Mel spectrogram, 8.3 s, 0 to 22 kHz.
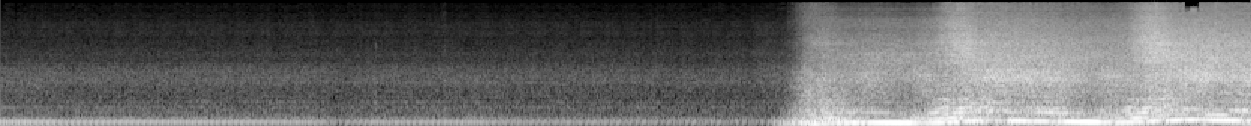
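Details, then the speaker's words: Mitsubishi Lancer 1.6 running on petrol, with LPG also fitted and misfiring only on petrol: a quiet idle, then a hard rev brings a loose metallic rattle from the last (rear) silencer, which has broken off. "to co słyszycie właśnie takie grzechotanie to jest oberwany ostatni"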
